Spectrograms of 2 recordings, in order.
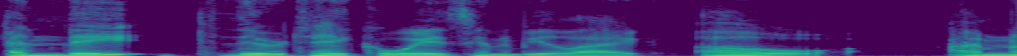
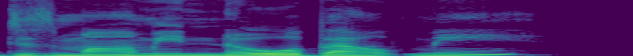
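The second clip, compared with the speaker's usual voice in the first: begging, pleading tone, pitched higher; 4 semitones higher than usual. Retelling a scene where the daughter pleads with her father: imitating a begging girl. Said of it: "She's, like, begging".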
